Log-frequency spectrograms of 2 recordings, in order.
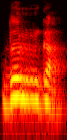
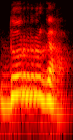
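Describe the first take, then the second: The two takes are said the same way.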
